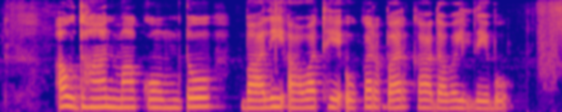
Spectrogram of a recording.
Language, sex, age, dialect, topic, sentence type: Chhattisgarhi, female, 18-24, Eastern, agriculture, question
